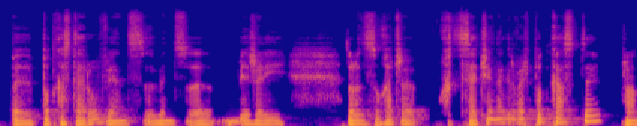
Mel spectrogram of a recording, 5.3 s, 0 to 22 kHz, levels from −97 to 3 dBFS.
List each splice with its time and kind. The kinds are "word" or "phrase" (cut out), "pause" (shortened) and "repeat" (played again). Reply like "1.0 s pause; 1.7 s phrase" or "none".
3.6 s pause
